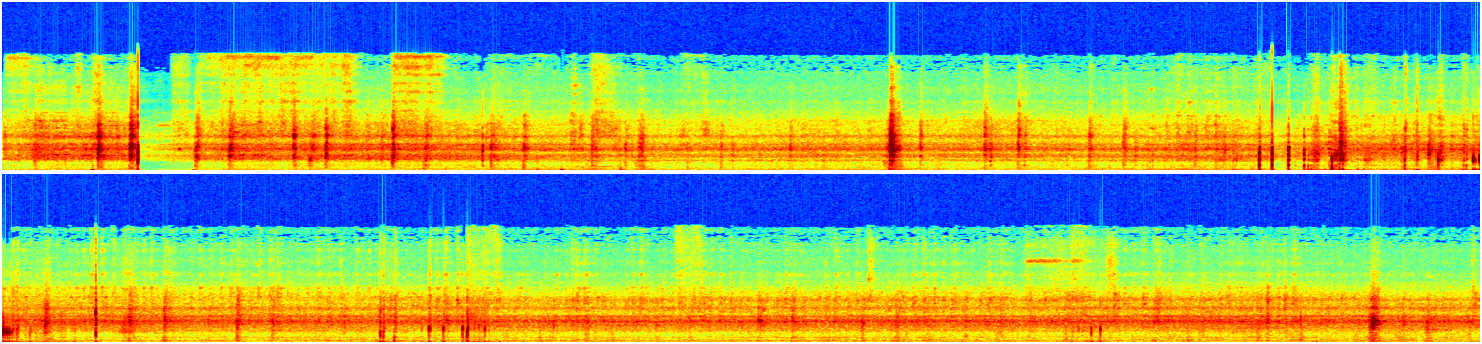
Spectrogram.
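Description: Passenger train running along the track, its carriages and wheels making a steady rumble with irregular sharp clanks and knocks, the loudest cluster around the middle. Heard from the open doorway of a carriage.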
